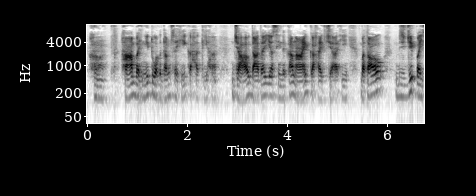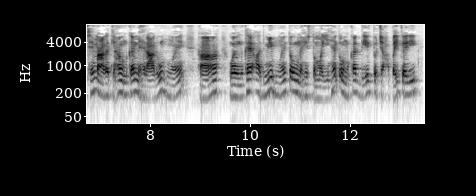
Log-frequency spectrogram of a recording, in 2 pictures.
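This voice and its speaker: A woman's voice: low-pitched, unhurried, husky. A woman voicing a dramatic, scolding village woman with an Awadhi accent in a rural cartoon comedy. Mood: indignant, angry. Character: loud village women, scandalized gossips and an angry betrayed wife.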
